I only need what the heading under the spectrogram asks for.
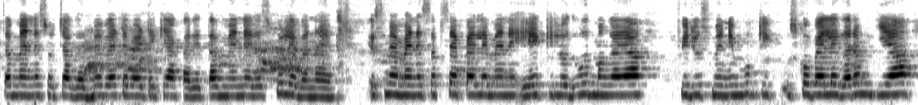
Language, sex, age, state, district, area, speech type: Hindi, female, 45-60, Rajasthan, Jodhpur, urban, spontaneous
